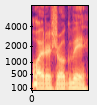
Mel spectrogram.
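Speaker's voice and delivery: attempted put-on Irish accent. Trying out an accent for the others, irish accent. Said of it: "How good is the accent though?".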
